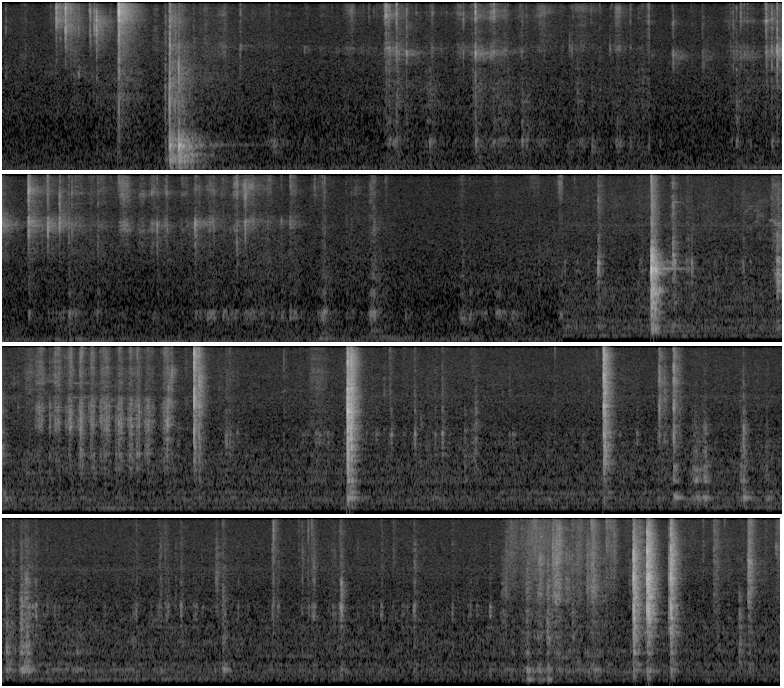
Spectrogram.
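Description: Quiet handling of small hand tools and parts on a desk: sparse sharp clicks and snips of pliers or cutters working on wire ends, and things being picked up and set down.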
